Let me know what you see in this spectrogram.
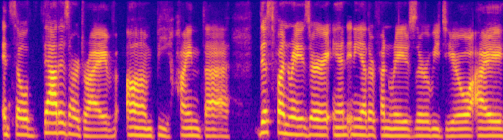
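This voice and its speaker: Very slowly, a woman speaks at a very deep, low pitch with fairly even intonation. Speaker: adaptive sports organizer and volunteer. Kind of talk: interview.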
